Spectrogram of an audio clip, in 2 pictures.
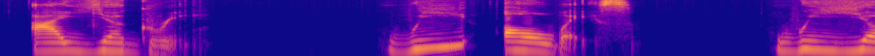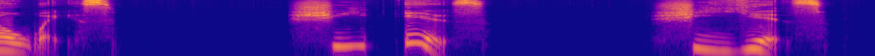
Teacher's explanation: when a word ends in an e sound like me or we or she, native speakers add a small y sound before the next vowel.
